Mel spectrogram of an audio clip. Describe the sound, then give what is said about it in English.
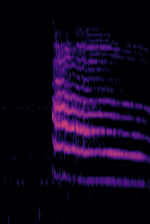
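A single faint cat meow from some distance away, drawn out for about a second with a slightly falling pitch, following a moment of near silence. No one speaks. “Distant and quiet cat, I think it speaks for itself.”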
